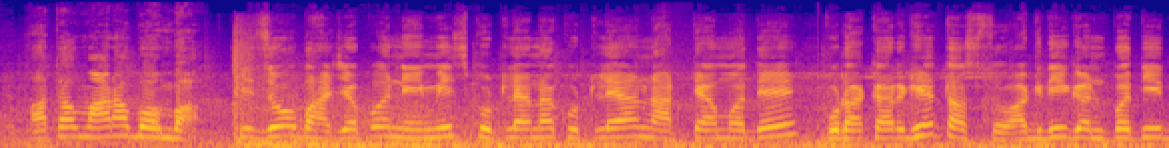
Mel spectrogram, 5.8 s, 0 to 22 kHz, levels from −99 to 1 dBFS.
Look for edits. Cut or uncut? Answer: cut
